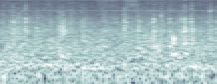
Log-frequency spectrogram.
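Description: Near silence with a few faint, irregularly spaced light ticks as small folded card model road signs are set down on a paper sheet.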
